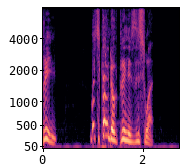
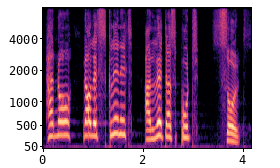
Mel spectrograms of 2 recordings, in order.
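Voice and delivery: mother raised high, slowly coaxing; a hint of mom sweetly coaxing; mom's voice; 7 semitones higher, slower than usual. Retelling mom before salting the wound, mildly coaxing.

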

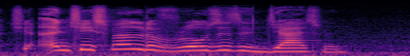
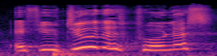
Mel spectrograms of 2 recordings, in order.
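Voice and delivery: loud threat; 4 semitones higher, 8 dB louder than usual. A narrator's reading. Uranus threatening.

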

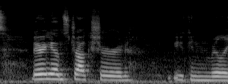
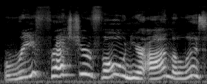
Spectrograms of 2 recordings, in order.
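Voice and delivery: excited urging; 10 semitones higher, 7 dB louder than usual. Retold or imitated. Friend urging her to check.

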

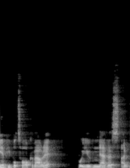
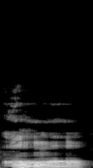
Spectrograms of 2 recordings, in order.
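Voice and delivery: crestfallen oh; 3 semitones higher, 7 dB louder than usual. Retold or imitated. Deflated drunk guy.

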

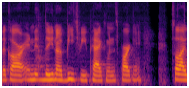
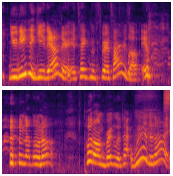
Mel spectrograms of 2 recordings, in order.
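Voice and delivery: laughing scold; 7 semitones higher, 5 dB louder than usual. Retold or imitated. Scolding date about tires.

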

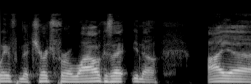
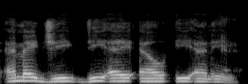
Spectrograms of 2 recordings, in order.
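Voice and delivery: each letter of the name said slowly and distinctly; slow careful spelling of Magdalene; spelled out slowly; slower than usual. Shown as a demonstration. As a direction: spell it out letter by letter for a listener taking notes. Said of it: "her last name is Magdalene".

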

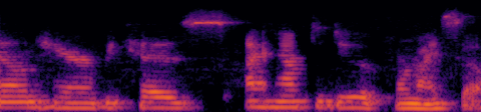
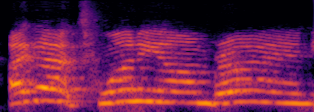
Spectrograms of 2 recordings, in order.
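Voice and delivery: excited betting; 9 semitones higher, 4 dB louder than usual. Retold or imitated. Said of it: "the other dudes weigh in".

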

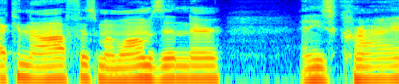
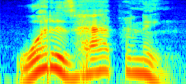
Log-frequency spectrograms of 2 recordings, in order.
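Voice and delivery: startled; 6 semitones higher than usual. Retold or imitated. Uncle reacting to nephew's phrase, startled high. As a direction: jump up in pitch, caught off guard.

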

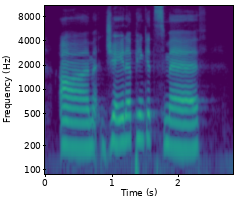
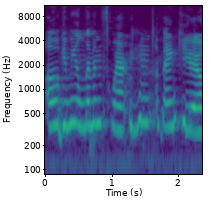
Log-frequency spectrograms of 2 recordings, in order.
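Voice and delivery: high-pitched smitten mimicry; mimicking a fan; 8 semitones higher than usual. Co-host mocking his morning scrolling, in a high imitation. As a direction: pitch it up, teasing a gushing fan. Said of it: "looking at this guy's like".

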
